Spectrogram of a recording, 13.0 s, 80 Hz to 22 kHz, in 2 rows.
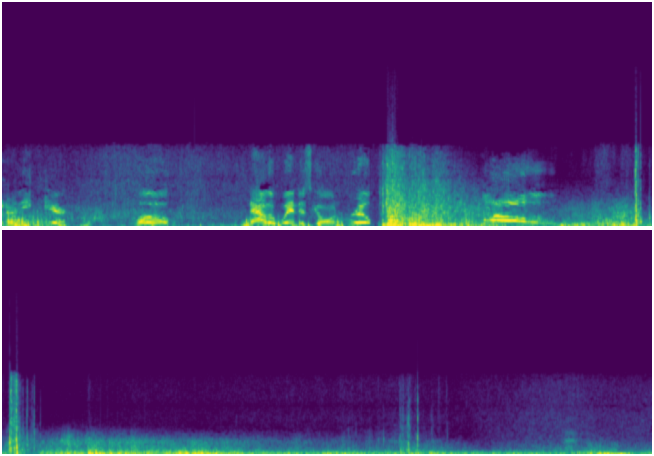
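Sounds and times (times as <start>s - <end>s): heavy rain: 0.0s - 13.0s
thunder rumbling: 0.0s - 13.0s.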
